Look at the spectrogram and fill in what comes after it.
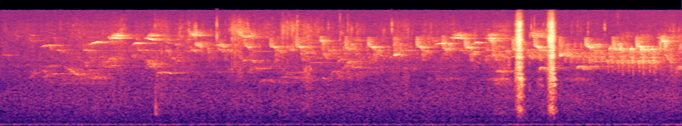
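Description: Woodland birds singing, one of them repeating short high notes over and over, with two sharp clicks about seven seconds in.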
